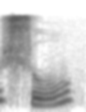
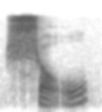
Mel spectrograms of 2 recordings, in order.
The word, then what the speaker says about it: 熟: 我们先来看第一句，熟，在这里读熟，不能读成口语熟。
